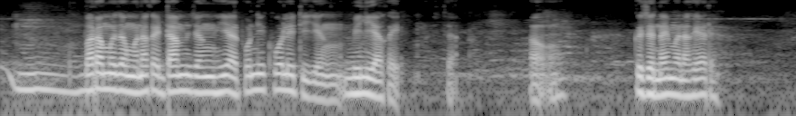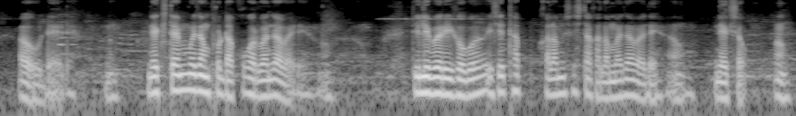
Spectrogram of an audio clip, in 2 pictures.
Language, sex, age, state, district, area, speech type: Bodo, male, 30-45, Assam, Kokrajhar, rural, spontaneous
